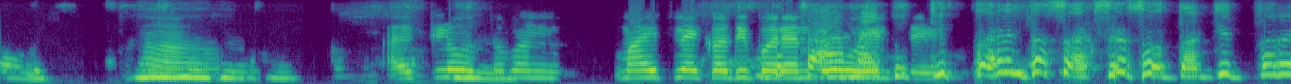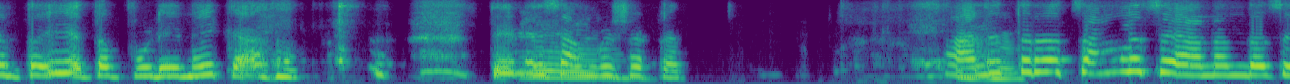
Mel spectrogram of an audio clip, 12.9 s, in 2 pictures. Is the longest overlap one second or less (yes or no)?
yes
